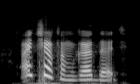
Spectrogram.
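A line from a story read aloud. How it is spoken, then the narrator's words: Fat woman's chuckle. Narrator (Russian): хохотнула толстуха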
